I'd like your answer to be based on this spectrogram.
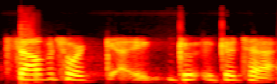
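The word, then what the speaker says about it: Salvatore Giunta: I read on Twitter that you just met the Medal of Honor, and I'm going to butcher his name, but Salvatore Ginta, is that right? – Salvatore Ginta, and he is amazing.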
